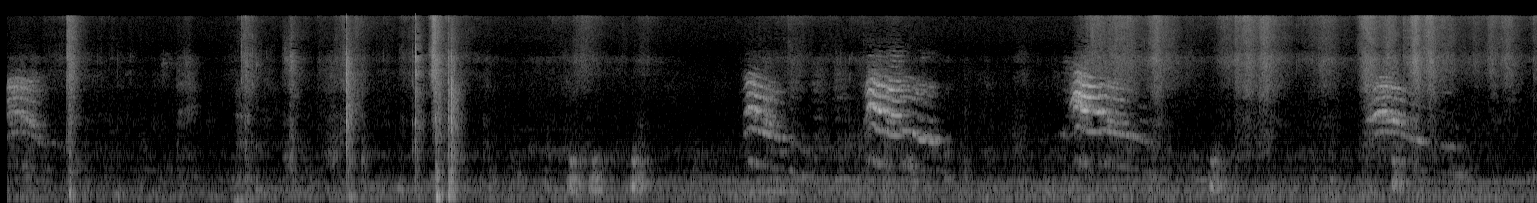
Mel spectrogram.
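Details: Bengal kitten meowing indoors: a series of short, high, downward-curving mews, several clustered between about six and fifteen seconds, with soft clicks and faint room noise between them.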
